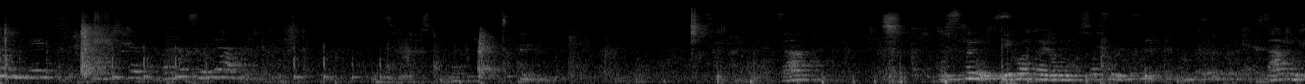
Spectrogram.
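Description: A woman speaks calmly to children nearby.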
